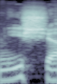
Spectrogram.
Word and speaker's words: niche: have that that that Niche or Niche however you you prefer to pronounce the word umiche it's it's a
